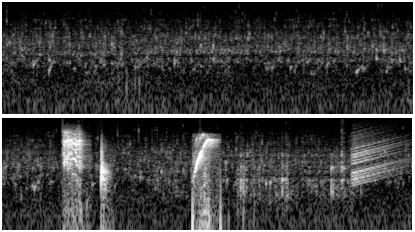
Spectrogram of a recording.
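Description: Shallow stream trickling steadily over rocks, with two loud, brief sweeping sounds, one falling and one rising, about seven and nine seconds in, and a short rasp near the end.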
